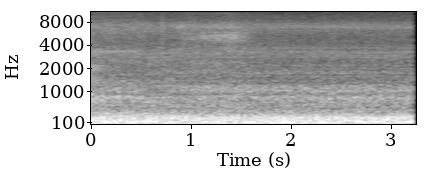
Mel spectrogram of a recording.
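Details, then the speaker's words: Honda Element blower motor after cleaning leaves and bark from the cabin filters: rough, uneven rumble and rattle from the fan; debris suspected. "A whole bunch of noise after I removed the cabin filter, I guess a bunch of leaves Something's making all kinds of noise."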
